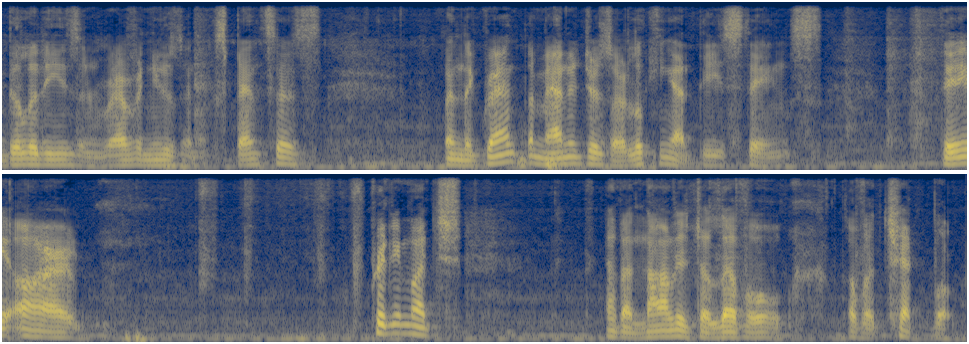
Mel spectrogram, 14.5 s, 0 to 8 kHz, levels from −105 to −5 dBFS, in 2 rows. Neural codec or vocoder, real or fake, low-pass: codec, 16 kHz, 16 kbps, FreqCodec, smaller model; fake; 7.2 kHz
